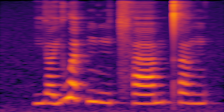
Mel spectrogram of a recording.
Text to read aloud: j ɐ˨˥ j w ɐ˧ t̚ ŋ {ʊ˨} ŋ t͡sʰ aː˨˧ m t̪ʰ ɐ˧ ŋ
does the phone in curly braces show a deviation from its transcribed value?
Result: no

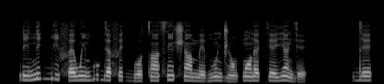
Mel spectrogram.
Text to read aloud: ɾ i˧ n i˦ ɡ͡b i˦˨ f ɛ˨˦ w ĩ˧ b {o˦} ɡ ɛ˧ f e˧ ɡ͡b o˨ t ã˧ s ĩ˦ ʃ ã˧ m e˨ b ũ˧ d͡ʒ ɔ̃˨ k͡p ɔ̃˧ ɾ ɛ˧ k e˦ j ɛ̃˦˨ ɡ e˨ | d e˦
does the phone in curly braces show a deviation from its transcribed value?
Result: yes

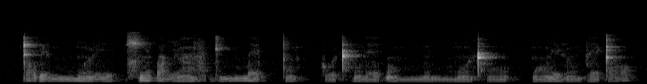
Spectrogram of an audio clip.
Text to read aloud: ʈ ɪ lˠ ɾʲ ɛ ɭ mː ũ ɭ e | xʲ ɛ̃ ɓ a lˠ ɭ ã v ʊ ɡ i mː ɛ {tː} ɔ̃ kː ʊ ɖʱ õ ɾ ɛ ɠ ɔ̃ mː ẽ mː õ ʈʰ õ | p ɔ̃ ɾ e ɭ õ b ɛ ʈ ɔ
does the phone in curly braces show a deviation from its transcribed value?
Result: no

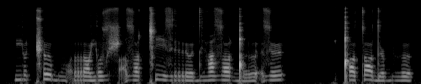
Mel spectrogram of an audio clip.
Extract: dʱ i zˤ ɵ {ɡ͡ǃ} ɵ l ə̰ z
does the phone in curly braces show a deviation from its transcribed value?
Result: no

